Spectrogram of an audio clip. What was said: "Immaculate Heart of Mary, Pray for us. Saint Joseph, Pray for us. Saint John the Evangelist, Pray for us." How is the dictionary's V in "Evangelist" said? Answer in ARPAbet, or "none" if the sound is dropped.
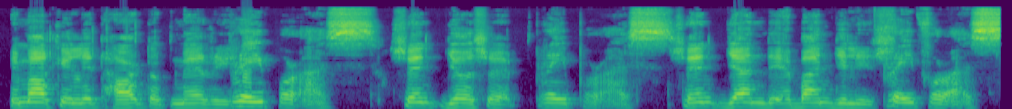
B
